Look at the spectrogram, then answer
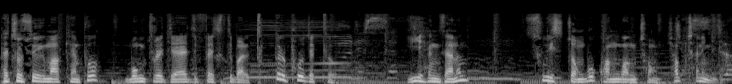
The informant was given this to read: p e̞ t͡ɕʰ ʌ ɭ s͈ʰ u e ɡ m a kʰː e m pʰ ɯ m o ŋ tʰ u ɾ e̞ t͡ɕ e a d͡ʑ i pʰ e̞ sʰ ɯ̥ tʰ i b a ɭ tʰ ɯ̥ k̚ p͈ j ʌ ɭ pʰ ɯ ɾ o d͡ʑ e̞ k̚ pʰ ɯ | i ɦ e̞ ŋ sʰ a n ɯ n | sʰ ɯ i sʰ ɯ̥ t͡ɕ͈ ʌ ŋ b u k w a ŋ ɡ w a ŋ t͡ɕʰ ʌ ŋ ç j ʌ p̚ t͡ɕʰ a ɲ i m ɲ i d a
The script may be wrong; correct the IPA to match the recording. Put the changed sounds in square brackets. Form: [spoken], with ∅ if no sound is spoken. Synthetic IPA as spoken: p e̞ t͡ɕʰ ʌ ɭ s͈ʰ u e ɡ m a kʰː e m pʰ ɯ m o ŋ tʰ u ɾ e̞ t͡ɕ e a d͡ʑ i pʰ e̞ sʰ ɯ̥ tʰ i b a ɭ tʰ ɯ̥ k̚ p͈ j ʌ ɭ pʰ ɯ ɾ o d͡ʑ e̞ k̚ [tʰ] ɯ | i ɦ e̞ ŋ sʰ a n ɯ n | sʰ [u] i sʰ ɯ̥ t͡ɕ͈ ʌ ŋ b u k w a ŋ ɡ w a ŋ t͡ɕʰ ʌ ŋ ç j ʌ p̚ t͡ɕʰ a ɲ i m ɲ i d a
